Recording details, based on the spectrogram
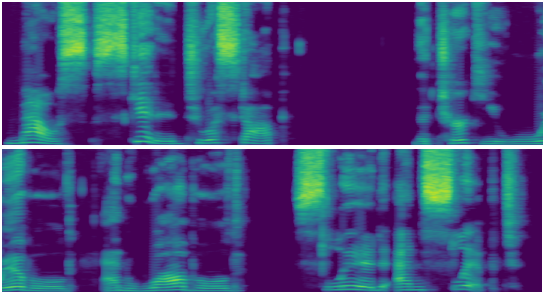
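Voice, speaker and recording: A woman reading a children's picture book aloud as a storyteller, expressive and deliberate, drawing out words for emphasis. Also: medium pitch, no echo, studio quality. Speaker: storyteller, read-aloud host.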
